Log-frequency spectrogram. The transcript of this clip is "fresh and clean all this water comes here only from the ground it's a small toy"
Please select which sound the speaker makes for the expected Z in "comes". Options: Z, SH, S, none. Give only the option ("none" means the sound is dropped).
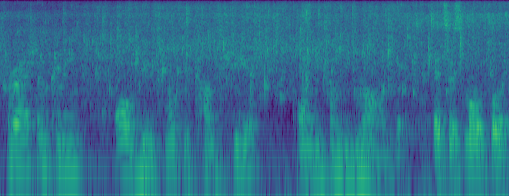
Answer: none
